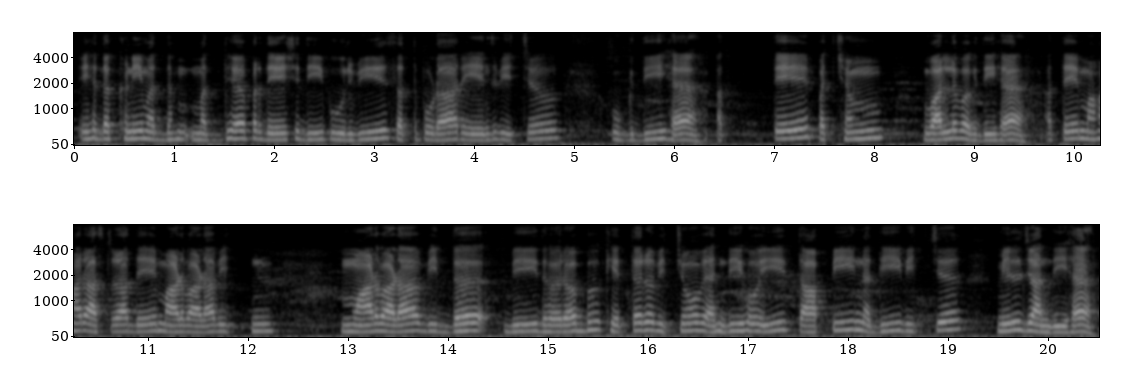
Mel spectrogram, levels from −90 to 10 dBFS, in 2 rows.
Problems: none marked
